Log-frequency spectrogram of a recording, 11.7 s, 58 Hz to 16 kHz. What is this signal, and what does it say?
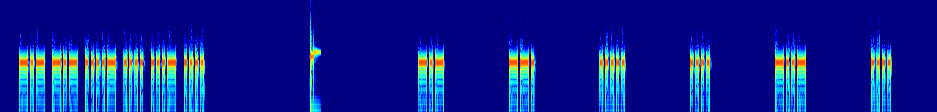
Morse code, heard as a keyed tone, about 36 wpm, spaced as for 15 wpm, 700 Hz. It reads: KK4HVH KG5HXH
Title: USA Call Signs - 6 Characters - 8x Character Spacing - 35wpm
